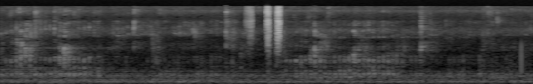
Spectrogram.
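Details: Tacy the cat at breakfast, eating chicken and beef: an even purring drone underlies scattered chewing clicks, with a brief sharp clink near the middle.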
